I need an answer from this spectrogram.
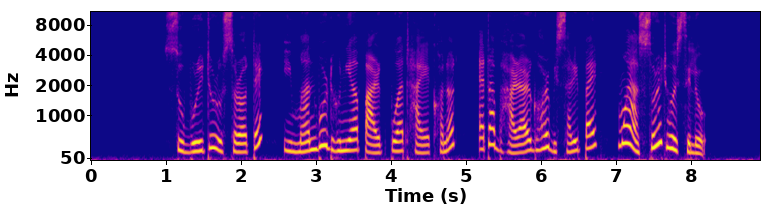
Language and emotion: Assamese, surprised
